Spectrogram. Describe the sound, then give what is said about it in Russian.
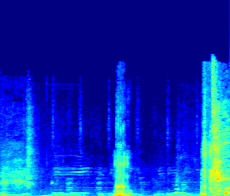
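A pig grunts and oinks in short bursts, with two loud, rough snorts standing out between lower, buzzing grunts, fairly clear. “Свинья. Свинья. Правильно.”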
